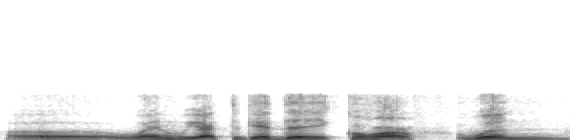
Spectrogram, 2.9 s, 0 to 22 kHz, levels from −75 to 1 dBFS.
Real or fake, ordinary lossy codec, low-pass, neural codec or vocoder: fake; none; 7.2 kHz; codec, 16 kHz in and 24 kHz out, 0.4 kbps, LongCat-Audio-Codec, fine tuned four codebook decoder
